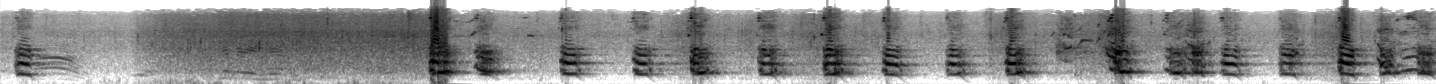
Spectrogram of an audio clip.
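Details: Night-hunting dogs Suzy and Sandy tree a raccoon in a riverside den tree in Taylor County, Kentucky. After one bark and a stretch of rustling noise, a fast, insistent series of sharp, harmonic barks follows, sometimes doubled.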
